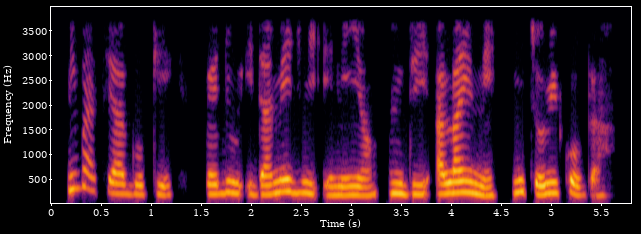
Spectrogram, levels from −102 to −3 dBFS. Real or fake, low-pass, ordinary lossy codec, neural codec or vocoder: real; 3.6 kHz; none; none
